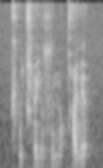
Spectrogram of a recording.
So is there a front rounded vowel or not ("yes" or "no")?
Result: yes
